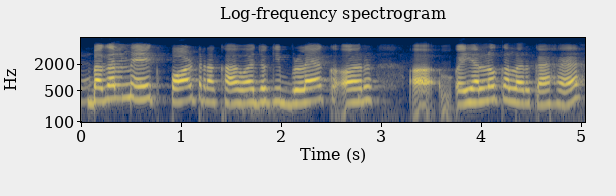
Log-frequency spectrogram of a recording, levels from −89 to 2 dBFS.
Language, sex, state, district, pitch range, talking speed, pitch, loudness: Hindi, female, Jharkhand, Garhwa, 265-310 Hz, 165 wpm, 280 Hz, -15 LUFS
